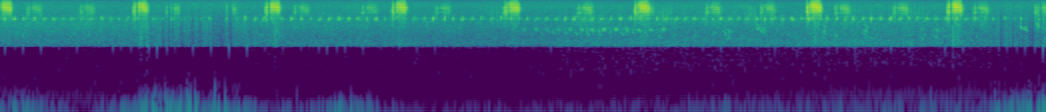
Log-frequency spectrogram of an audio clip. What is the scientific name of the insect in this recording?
Ephippiger ephippiger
